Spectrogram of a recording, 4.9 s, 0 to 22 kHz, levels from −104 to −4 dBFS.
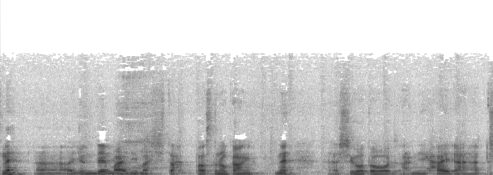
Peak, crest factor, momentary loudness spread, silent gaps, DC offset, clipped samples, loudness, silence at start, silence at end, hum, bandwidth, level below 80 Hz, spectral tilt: -10 dBFS; 22 dB; 9 LU; none; under 0.1%; under 0.1%; -32 LUFS; 0 s; 0 s; none; 15.5 kHz; -78 dBFS; -5.5 dB/octave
